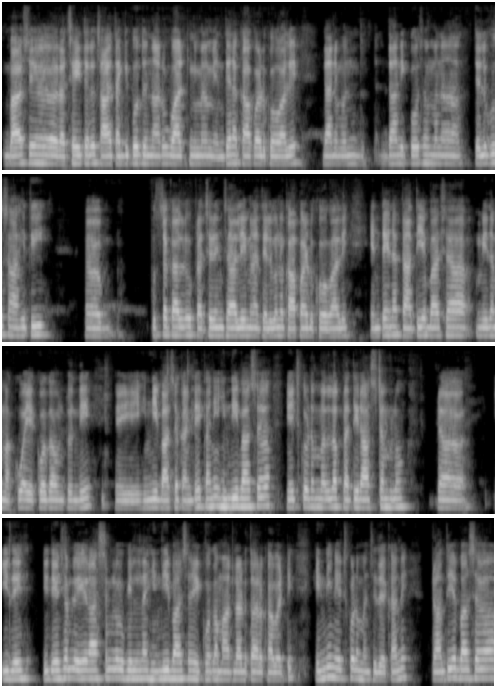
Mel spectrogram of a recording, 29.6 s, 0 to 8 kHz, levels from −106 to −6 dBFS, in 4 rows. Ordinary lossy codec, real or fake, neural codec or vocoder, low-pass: none; fake; codec, 16 kHz, 4 kbps, FreqCodec, larger model; 7.2 kHz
